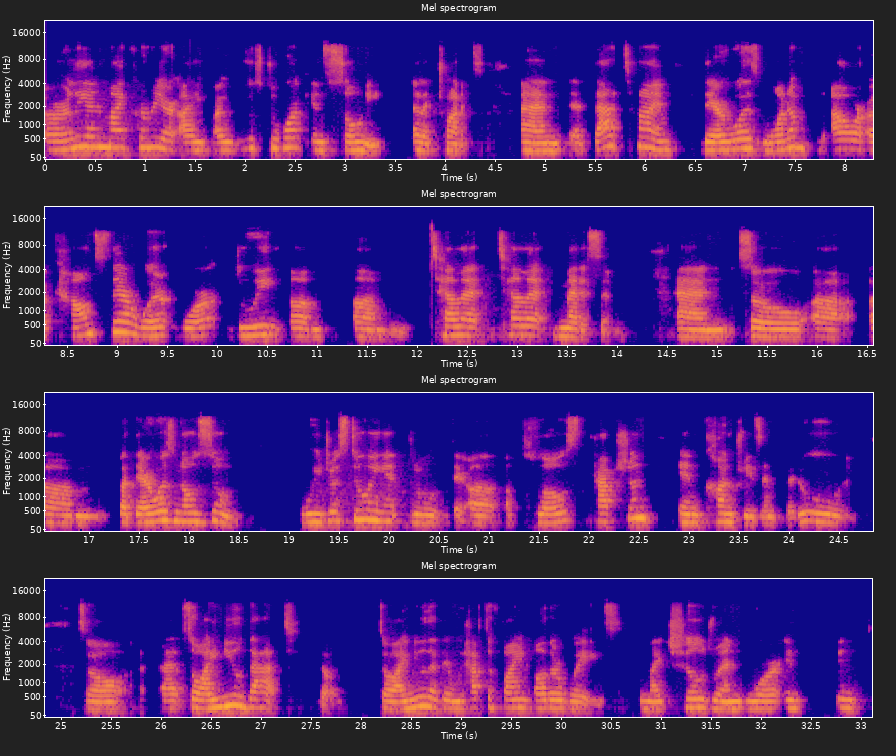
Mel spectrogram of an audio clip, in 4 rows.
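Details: Woman, formerly speaking seven languages, with aphasia after a massive ischemic and hemorrhagic stroke 10 years ago with coma and locked-in state; still has word-finding difficulty and trouble writing.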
